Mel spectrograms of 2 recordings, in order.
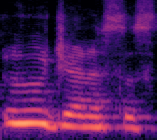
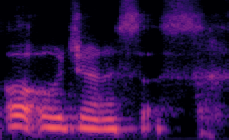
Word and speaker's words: oogenesis: It's not pronounced oogenesis though, it's oogenesis.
